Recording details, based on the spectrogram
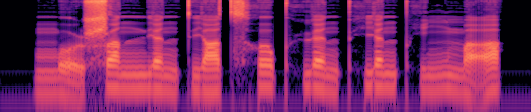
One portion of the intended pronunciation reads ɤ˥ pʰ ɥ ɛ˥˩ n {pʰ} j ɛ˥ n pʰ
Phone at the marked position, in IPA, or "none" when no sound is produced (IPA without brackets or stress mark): pʰ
